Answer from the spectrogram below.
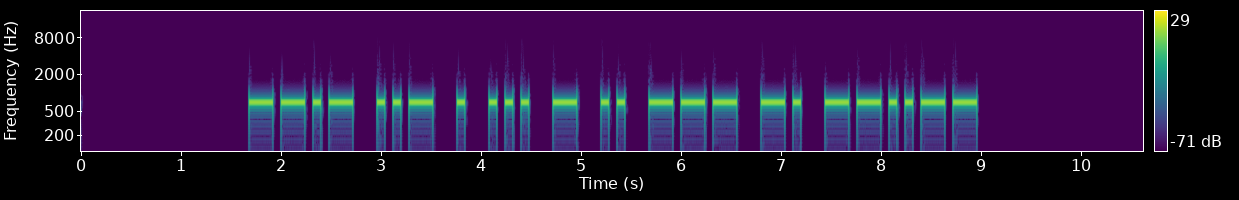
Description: Morse code, heard as a keyed tone, about 15 wpm, 700 Hz. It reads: QUESTION,
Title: 3x Word-Spacing - Sentences from Top 400 Words - 15wpm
